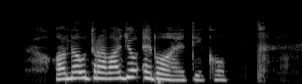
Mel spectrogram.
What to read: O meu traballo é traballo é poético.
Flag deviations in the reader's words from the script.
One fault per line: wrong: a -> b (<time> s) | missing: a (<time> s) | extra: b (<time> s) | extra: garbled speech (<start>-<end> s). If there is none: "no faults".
missing: traballo é (1.5 s)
